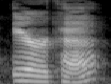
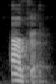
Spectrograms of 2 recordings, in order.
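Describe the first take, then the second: First: The name is said with three full syllables. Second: The name is squeezed into two syllables. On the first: "teachers would say Erica" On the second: "just like that, like almost like Urkel"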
